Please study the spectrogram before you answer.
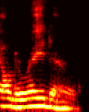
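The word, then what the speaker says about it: El Dorado: And we're on the steps of the uh Carnegie Library in Elorado, Kansas, where Stafford went to community college before he went to the University of Kansas. And it's in Kansas. It's pronounced El Dredo if you're ever there.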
